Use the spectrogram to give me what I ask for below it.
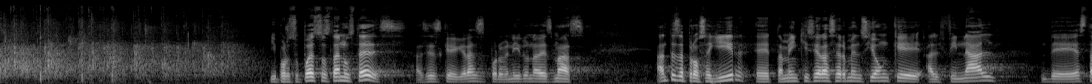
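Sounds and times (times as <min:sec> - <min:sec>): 
audience applauding musicians at a meeting: 0:00.0 - 0:02.6
speech: 0:02.7 - 0:06.0, 0:06.6 - 0:10.9.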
